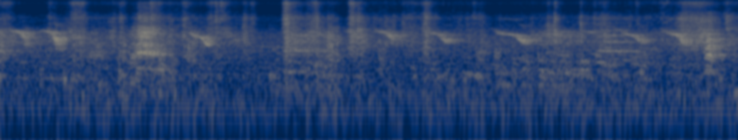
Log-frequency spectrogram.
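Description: Chickens on a village poultry farm clucking and calling in a steady scattered chorus, fairly faint and some distance off, against light outdoor background noise.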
